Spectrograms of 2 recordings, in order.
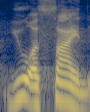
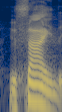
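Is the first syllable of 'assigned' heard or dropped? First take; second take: heard; dropped. First: The weak first syllable of assigned is heard. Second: The weak first syllable of assigned is dropped.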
